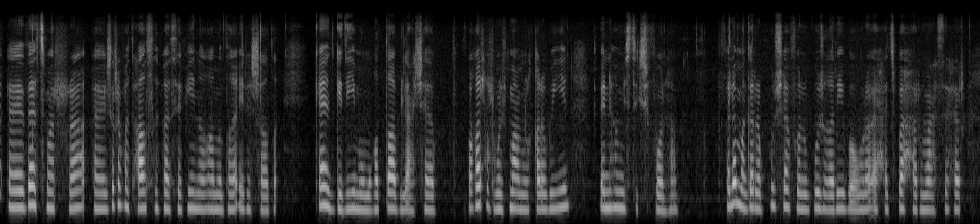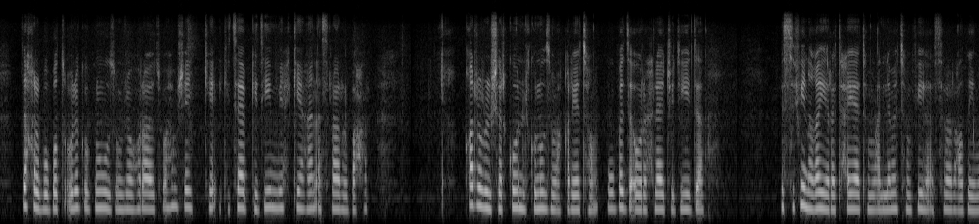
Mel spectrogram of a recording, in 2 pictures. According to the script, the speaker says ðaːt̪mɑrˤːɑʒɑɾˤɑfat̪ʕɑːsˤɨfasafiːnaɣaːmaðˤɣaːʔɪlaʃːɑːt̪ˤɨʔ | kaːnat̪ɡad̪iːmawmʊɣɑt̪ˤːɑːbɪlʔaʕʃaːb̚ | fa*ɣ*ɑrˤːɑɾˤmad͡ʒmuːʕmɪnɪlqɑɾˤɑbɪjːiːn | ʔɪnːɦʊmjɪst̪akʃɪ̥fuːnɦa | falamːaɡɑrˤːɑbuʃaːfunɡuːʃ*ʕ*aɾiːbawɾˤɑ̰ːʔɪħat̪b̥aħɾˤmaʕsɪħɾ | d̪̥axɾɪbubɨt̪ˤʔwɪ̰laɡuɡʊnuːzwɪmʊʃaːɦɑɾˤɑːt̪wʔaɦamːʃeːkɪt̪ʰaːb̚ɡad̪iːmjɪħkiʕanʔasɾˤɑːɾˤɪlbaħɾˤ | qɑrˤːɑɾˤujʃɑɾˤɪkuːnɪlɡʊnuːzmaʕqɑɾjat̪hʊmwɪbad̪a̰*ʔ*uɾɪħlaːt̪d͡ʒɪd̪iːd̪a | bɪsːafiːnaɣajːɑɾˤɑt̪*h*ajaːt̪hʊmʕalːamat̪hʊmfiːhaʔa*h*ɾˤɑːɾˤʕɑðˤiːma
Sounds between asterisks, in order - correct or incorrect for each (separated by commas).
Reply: correct, incorrect, correct, incorrect, incorrect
